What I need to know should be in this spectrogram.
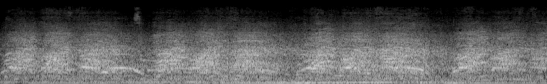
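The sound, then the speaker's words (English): Crowd at an anti-Trump protest in New York's Union Square on the evening after the election, chanting loudly in steady, rhythmic surges that repeat without a break. “Here's the sound of a anti-Trump protest in New York's Union Square on the evening after the election.”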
